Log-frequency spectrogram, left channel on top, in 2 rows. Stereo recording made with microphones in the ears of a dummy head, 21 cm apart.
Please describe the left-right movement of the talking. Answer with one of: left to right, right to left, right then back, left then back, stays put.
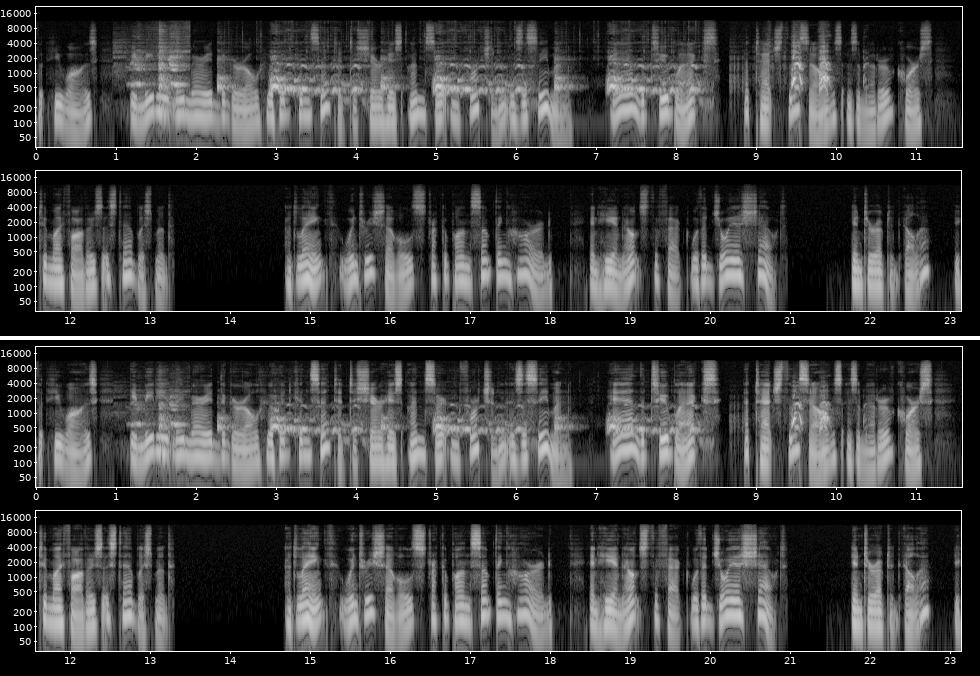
stays put.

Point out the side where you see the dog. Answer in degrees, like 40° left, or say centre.
50° left.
